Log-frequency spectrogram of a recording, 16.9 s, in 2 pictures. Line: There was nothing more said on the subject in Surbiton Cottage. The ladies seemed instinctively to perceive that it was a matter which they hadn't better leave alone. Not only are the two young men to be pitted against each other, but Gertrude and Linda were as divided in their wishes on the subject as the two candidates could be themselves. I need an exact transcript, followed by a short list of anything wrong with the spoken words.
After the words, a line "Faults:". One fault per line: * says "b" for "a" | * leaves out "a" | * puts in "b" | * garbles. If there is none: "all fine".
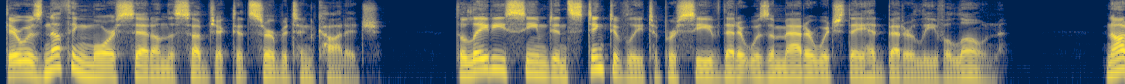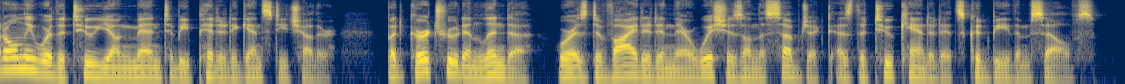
There was nothing more said on the subject at Surbiton Cottage. The ladies seemed instinctively to perceive that it was a matter which they had better leave alone. Not only were the two young men to be pitted against each other, but Gertrude and Linda were as divided in their wishes on the subject as the two candidates could be themselves.
Faults:
* says "at" for "in"
* says "had" for "hadn't"
* says "were" for "are"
